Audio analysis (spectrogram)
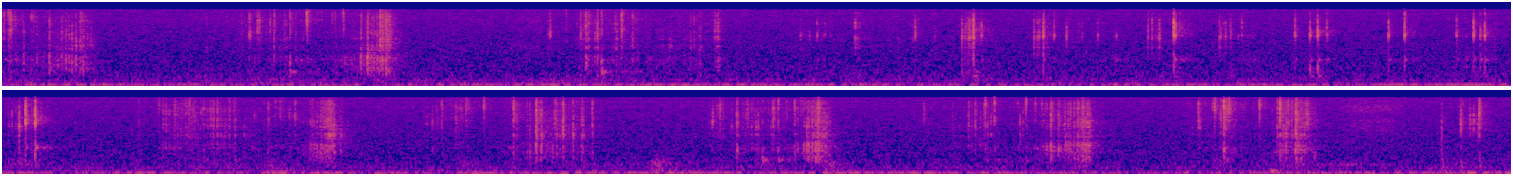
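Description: Fingernails and fingertips scratch and tap across the rough surface of black textured plastic-coated dumbbell weight plates with red fittings. Quiet, bright, dry scraping and crinkly taps come in short bursts throughout, with a low steady hum beneath.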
